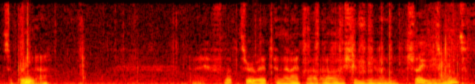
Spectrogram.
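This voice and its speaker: A man's voice: rumbling low, lively intonation, normal speed. A man giving a casual, rambling ASMR show-and-tell outdoors, half murmuring and drifting into whispers. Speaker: host of a collection show-and-tell. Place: outdoors in a gentle breeze. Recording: outdoor noise, light breeze. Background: breeze, paper rustling and page flipping.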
